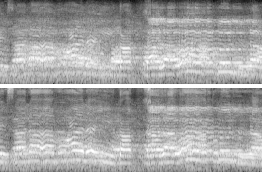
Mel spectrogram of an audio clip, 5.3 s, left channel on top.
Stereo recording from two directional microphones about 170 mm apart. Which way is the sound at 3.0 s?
45° right (ahead or behind).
